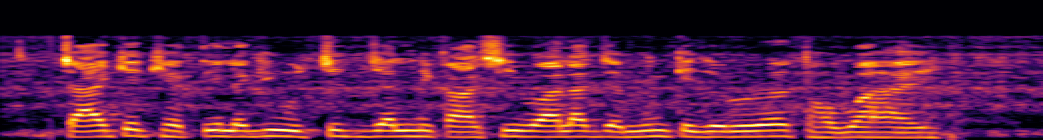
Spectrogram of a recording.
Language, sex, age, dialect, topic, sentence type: Magahi, male, 18-24, Southern, agriculture, statement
